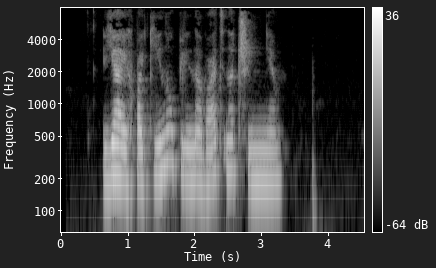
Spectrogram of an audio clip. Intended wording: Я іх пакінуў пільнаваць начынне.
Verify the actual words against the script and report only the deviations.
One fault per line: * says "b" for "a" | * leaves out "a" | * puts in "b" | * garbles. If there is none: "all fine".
all fine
